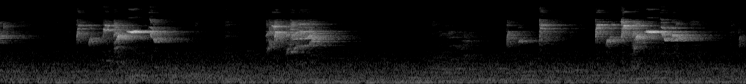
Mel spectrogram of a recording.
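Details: Captive goldfinch warbling inside a cage: four short bursts of high, jingling, slightly buzzy twitter phrases spaced one to two seconds apart, some with a clear ringing note, against faint low background noise.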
